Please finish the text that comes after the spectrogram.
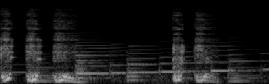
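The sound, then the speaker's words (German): Someone clears their throat, two separate bouts of short, rough, gravelly bursts, the first with three quick pushes and the second with two, a faint steady tone lingering between them. “Und wenn er nervös war, dann fing er an, sich zu räuspern.”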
